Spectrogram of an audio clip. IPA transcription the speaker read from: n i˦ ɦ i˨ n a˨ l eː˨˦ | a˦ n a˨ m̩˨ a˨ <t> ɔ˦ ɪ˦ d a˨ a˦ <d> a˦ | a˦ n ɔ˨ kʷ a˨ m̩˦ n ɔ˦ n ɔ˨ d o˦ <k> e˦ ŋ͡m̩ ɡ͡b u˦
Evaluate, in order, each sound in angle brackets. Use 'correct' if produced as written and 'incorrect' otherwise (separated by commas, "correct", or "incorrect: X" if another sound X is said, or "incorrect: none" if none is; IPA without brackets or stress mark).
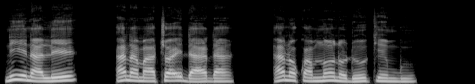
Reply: incorrect: t͡ʃ, correct, correct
